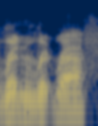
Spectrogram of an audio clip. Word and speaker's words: WrittenwritRalf: Is it WrittenwritRalf?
